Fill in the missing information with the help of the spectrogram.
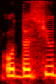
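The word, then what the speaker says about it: au-dessous: You can remark the difference in pronunciation. Here it is o dessous de Okay, with contact sur and su without contact o de su de o de su de.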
